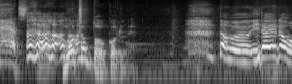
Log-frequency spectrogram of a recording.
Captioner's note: laughs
